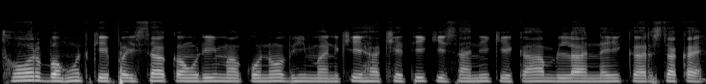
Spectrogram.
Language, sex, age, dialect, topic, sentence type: Chhattisgarhi, male, 31-35, Western/Budati/Khatahi, agriculture, statement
